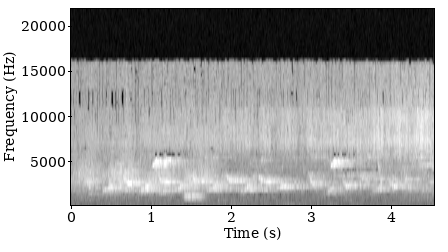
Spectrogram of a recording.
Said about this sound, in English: Imagine a tropical rainforest. During the day, it's a pointillist painting in every shade of green, flecked with tiny shafts of light that somehow penetrate the layers of leaves.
